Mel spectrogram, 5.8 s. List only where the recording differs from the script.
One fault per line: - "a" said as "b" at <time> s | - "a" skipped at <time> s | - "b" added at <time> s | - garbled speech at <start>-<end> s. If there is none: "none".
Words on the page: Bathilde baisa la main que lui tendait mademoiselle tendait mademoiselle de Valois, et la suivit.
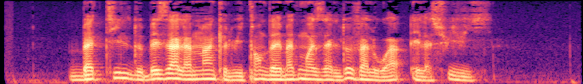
- "tendait mademoiselle" skipped at 3.4 s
